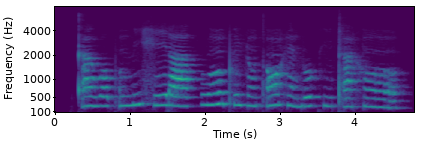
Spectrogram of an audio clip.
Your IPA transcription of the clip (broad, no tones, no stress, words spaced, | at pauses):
kʼãwɔpʼũn̪i xeɾa | wõpʼĩ ʈõtʼɔ̃xɛ̃ d̪okʰitʼã xõ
